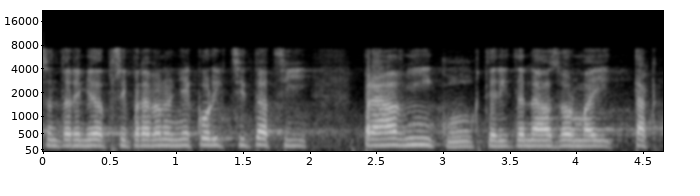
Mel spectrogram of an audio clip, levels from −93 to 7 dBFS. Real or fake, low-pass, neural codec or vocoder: fake; 7.2 kHz; codec, 16 kHz, 8 kbps, FreqCodec, smaller model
